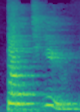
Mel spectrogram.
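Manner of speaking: high, explosive demand; sudden shout. Retold or imitated. Ralph barking at the singer in rehearsal, sudden shout. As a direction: fire it out as a sudden loud bellow. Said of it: "I've been shouted at by two people".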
